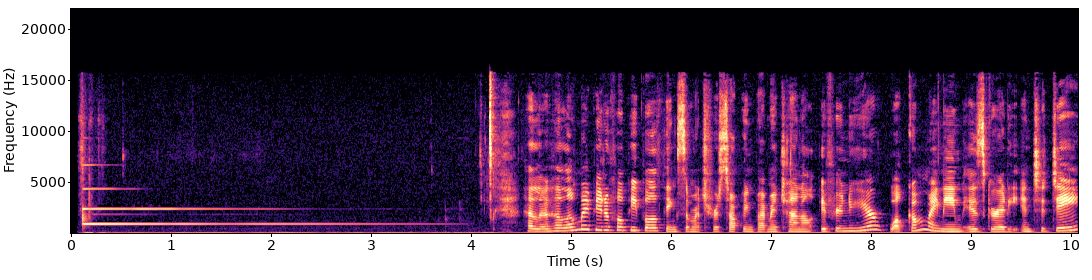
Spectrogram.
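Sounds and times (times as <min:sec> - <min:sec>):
metal chime ringing: 0:00.1 - 0:04.1.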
